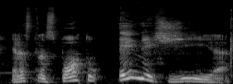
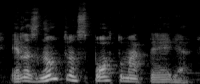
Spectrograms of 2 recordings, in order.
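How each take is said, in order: First: Energia stretched slowly with a fall; stress on energia. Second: Não stressed, falling. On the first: (ênfase lenta em energia) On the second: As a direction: lean on the word não. (ênfase no não) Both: Shown as a demonstration.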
